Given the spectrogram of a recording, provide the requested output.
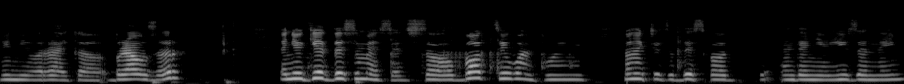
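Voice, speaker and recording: A woman with a non-native accent speaks at a very slow pace. Her pitch is fairly high and her intonation fairly even. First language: not English. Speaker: tutorial creator. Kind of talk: tutorial. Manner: halting, many fillers.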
